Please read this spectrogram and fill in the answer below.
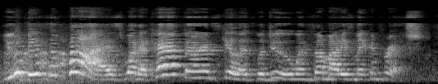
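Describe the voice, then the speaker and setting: A woman's voice: sits high, animated, normal speed, fairly bright tone. A woman playing a sassy, hard-drinking, wisecracking dame in a 1930s-style radio comedy. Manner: wisecracking, theatrical. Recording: roomy, distant-mic recording with faint noise.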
